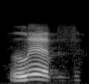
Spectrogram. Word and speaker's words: lives: to have to memorize it's not a long I sound it's lives cage however has a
